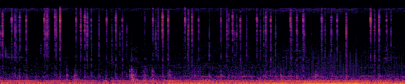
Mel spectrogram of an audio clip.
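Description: Long acrylic nails tap quickly on the thick glass base of a wax-filled glass candle jar. The taps are light, sharp and bright, coming in an irregular, fast patter over a steady low hum. The tapping grows slightly louder toward the end.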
